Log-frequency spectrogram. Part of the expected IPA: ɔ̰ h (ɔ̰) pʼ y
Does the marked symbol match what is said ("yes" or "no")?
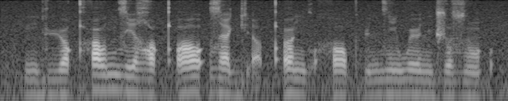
no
